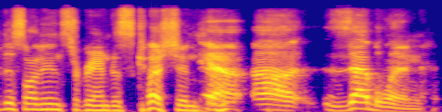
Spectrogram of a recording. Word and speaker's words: Zebelian: Yeah, Zebelian.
